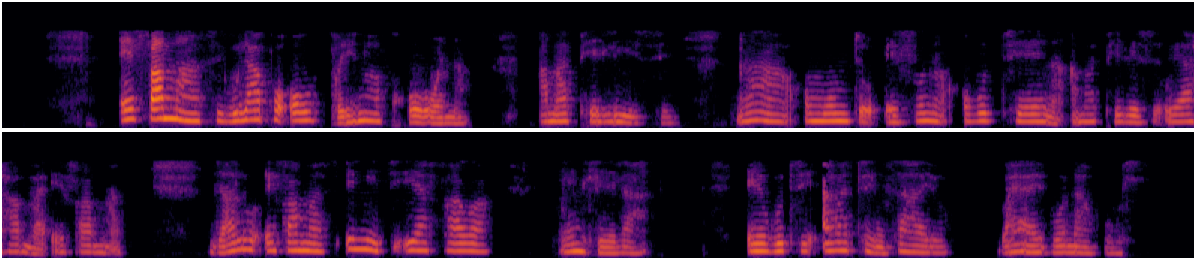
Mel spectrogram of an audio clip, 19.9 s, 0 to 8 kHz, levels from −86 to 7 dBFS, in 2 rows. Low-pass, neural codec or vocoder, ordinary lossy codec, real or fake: 7.2 kHz; codec, 16 kHz, 16 kbps, FunCodec, trained on LibriTTS, 50 frames a second; AAC, 16 kbps; fake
